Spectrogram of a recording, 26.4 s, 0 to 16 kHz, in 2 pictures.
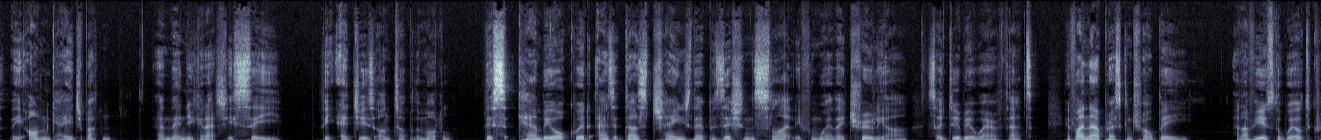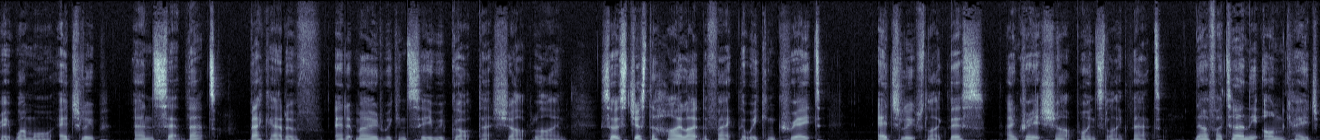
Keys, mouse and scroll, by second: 0.3 click, 1.7 alt+click, 11.1 ctrl+b, 15.5 Tab, 16.6-18.6 middle drag, 18.6 Tab, 19.0-19.6 shift+middle drag, 19.6-22.6 scroll up 1, 23.1-25.0 middle drag, 25.9 click.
